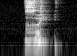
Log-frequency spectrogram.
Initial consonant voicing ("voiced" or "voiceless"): voiced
